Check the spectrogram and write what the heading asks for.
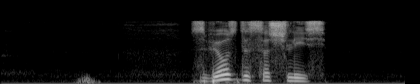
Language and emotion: Russian, neutral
